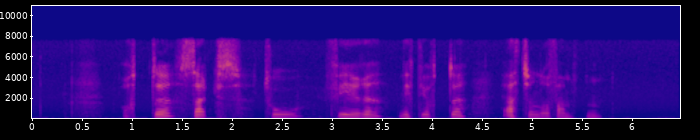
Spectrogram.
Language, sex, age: Norwegian, female, 17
